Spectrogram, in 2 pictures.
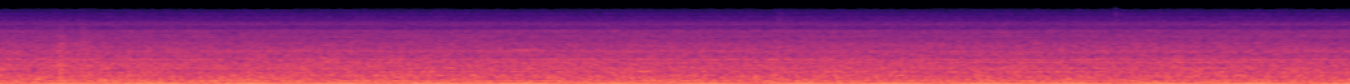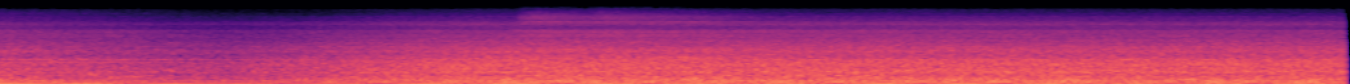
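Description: Diesel train engine droning steadily at a station platform, a low even hum. About two-thirds of the way through, a louder rushing noise builds over it, as of a train on the move.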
